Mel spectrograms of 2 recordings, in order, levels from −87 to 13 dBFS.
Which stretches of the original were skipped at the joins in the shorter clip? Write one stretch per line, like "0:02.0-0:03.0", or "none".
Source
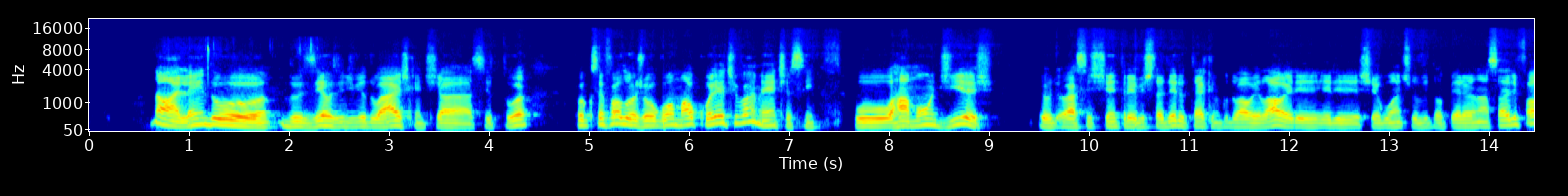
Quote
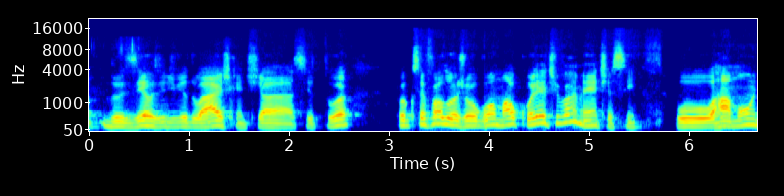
none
